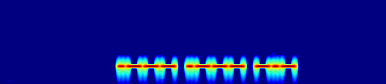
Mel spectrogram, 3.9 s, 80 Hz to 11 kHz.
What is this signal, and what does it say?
Morse code, heard as a keyed tone, about 28 wpm, 700 Hz. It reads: JJK
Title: USA Call Sign Postfixes - 3 Letters 28wpm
